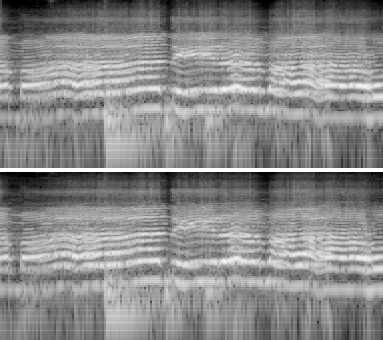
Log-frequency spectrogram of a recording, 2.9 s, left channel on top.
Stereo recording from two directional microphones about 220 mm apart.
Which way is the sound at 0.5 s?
25° left (ahead or behind).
